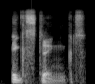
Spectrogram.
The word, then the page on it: extinct: British English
